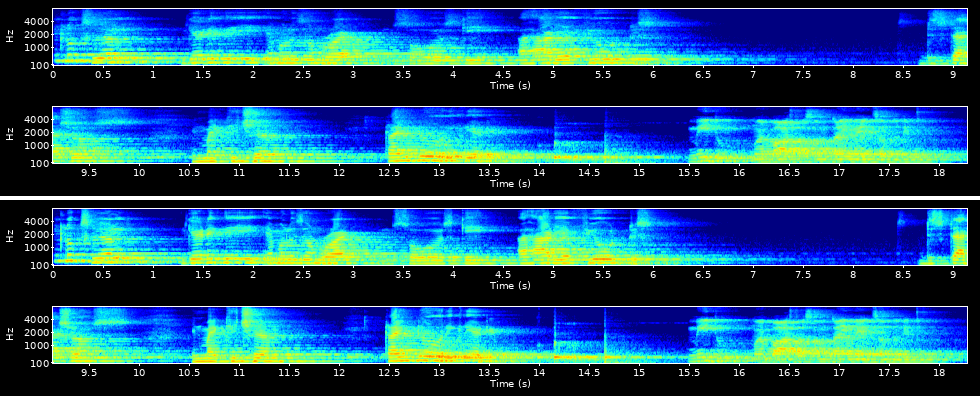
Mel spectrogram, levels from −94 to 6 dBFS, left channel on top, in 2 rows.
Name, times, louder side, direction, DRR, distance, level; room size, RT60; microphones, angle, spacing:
voice 1, 0.1-0.7 1.3-6.0 8.7-11.5 12.1-12.2 12.5-13.7 14.0-14.7, right 2 dB, 80° right, 4 dB, 1.1 m, -28 dB
voice 2, 15.5-17.8, equal, 15° right, -4 dB, 1.8 m, -31 dB
12.0 x 5.2 x 5.3 m, 2.3 s
head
